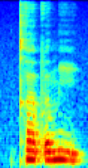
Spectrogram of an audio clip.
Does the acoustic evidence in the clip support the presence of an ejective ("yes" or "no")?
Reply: yes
